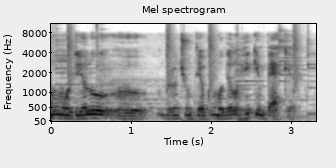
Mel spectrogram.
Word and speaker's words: Rickenbacker: durante um tempo modelo rickenbacker rickenbacker tem que falar e tem veia a gente falar é rica em backer a não ficar na verdade não ser a pronúncia correta tá mas é um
